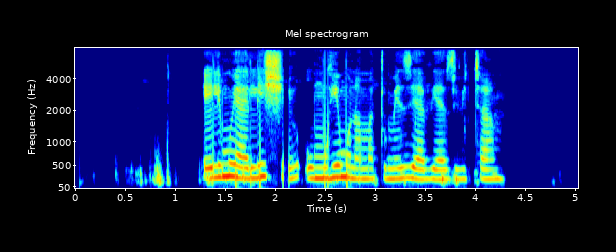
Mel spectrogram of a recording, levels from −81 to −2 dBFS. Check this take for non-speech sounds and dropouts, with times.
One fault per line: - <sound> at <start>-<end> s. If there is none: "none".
- dropout at 2.1-2.1 s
